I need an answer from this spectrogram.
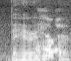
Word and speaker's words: Behelit: Is that the Beharit, pronunciation? Behelit. Beharit, whatever you want.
